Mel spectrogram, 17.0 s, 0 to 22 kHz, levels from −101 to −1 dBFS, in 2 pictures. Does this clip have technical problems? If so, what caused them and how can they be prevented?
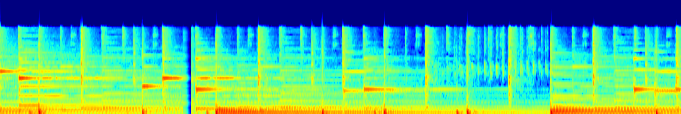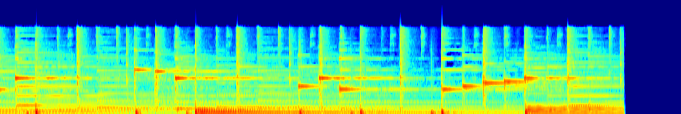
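Yes. Between 2.29 and 2.46 s there is a call audio freeze. Packets most likely stalled in transit and the jitter buffer ran dry. The receiver stretched the last sound into a fading buzz or hiss, then about 20 ms of silence, and resumed where it stopped, adding a 150 ms gap. A deeper jitter buffer or a steadier network path would absorb such stalls.

From 9.42 to 11.02 s comes a jitter buffer speed-up. The buffer had filled past its target, so the receiver repeatedly cut pitch-period slices, about a tenth of a second in all. The sound runs 6% fast at unchanged pitch and feels hurried. Smoother packet delivery prevents the backlog that triggers this.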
